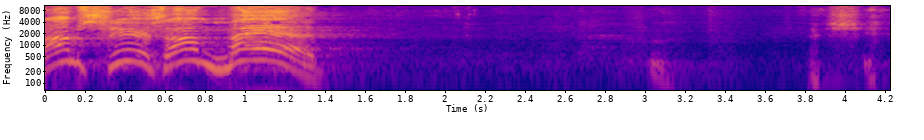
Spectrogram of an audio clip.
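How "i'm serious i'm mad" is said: louder, higher mock fury; mock anger. Grandfather telling the wife he's mad, loud hammed-up anger. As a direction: insist on being mad, hammed up. Insisting he is angry.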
